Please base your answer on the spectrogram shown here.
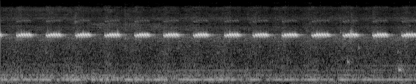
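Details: Moonlit forest at night with a cricket chirping steadily, short high pulses roughly every 0.3 seconds, over a faint continuous low hum.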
